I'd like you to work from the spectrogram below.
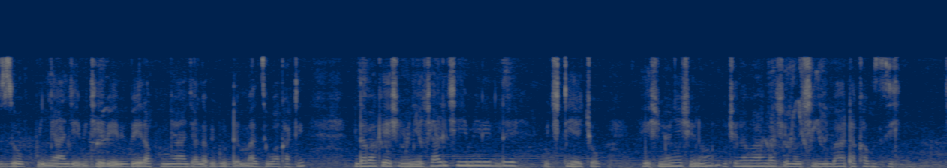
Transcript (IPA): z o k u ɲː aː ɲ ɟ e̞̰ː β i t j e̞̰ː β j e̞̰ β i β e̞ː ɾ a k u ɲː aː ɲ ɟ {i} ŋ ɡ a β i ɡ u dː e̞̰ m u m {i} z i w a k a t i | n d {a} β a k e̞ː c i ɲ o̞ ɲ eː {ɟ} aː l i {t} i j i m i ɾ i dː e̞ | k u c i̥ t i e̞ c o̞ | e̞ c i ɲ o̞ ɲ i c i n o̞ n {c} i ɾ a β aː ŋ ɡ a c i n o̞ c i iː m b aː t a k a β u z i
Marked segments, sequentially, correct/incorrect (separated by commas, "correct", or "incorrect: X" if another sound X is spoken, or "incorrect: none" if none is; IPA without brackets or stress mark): incorrect: a, incorrect: a, correct, incorrect: c, incorrect: c, correct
